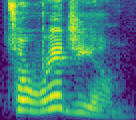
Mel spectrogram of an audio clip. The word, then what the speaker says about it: pterygium: pronounce that nail pterygium I know the p is silent the American language I tell you Boy you know you know learning to read and speak English is the hardest language to ever of any language we got a lot of stuff just don't make no sense right right so pterygium is how that's pronounced so this is abnormal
